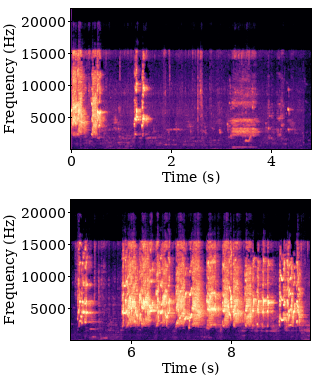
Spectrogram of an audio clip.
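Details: Lovebirds at lunch time: scattered high chirps and squawks over the first half, then a loud continuous run of rapid, high buzzy chattering toward the end.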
